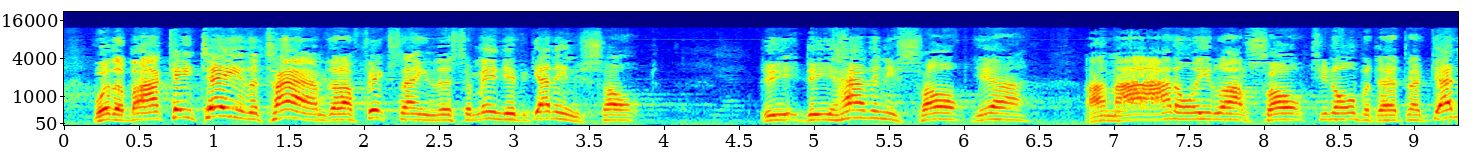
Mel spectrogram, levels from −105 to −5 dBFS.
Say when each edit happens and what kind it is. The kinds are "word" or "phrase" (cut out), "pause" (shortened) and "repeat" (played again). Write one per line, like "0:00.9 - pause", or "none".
none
